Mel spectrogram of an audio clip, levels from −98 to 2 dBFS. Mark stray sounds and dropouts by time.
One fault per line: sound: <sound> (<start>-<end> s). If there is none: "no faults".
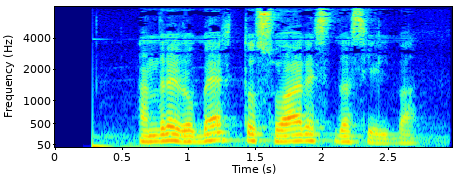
no faults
